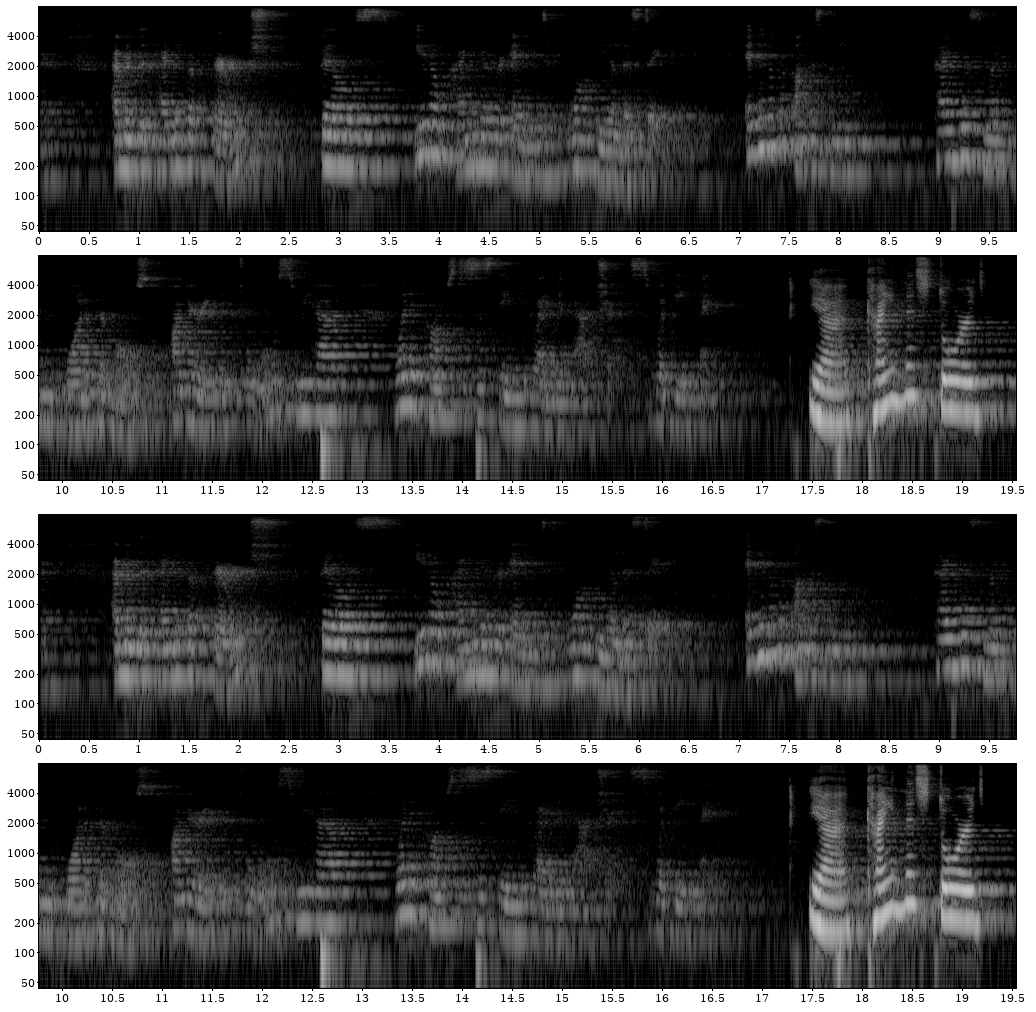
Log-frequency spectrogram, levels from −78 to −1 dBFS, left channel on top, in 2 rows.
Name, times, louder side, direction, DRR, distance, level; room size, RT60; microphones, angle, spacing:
voice 1, 0.3-2.3 2.8-3.4 3.7-6.2 7.0-8.1 8.9-16.5, equal, ahead, -10 dB, 2.5 m, -42 dB
voice 2, 17.5-19.2, right 3 dB, 25° right, 16 dB, 0.3 m, -26 dB
22.0 x 13.0 x 4.6 m, 2.1 s
head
